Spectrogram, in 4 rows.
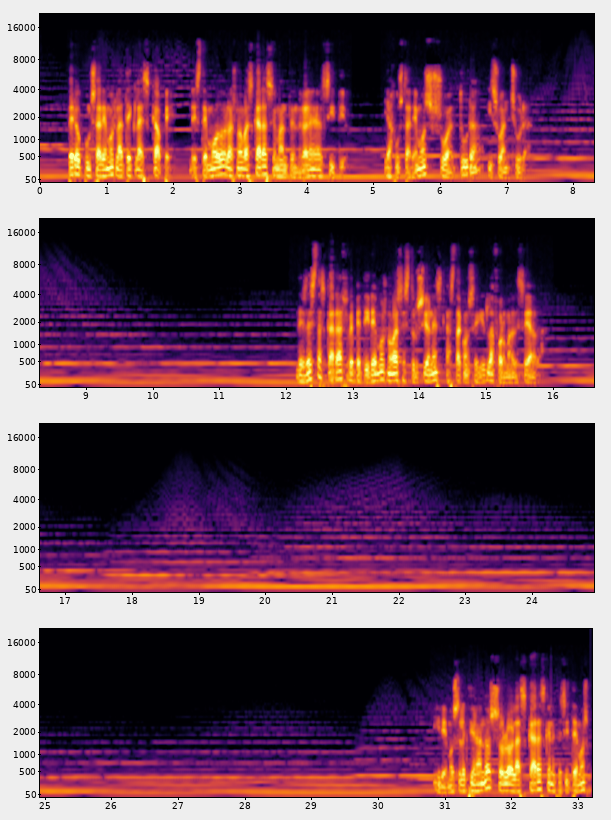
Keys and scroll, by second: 7.4 KP_1, 13.9 e, 27.2 KP_1, 32.7 s.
